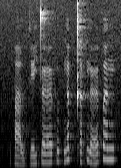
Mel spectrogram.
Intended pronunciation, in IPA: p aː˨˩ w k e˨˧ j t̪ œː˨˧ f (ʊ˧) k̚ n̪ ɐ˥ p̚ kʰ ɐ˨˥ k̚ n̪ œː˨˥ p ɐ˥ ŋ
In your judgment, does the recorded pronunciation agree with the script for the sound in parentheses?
yes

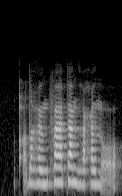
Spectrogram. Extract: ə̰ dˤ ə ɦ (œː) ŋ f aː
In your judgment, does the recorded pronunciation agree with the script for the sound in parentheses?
no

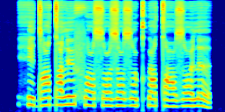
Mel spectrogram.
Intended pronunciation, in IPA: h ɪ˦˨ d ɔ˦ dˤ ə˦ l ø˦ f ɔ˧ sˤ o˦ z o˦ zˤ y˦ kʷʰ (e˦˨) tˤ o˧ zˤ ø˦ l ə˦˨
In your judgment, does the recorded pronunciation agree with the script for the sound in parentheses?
no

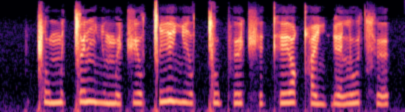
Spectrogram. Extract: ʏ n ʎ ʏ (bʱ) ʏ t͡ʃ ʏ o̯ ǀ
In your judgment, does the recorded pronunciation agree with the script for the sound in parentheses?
no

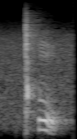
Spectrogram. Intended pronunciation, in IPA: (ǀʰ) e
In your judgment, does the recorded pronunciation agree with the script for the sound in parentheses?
yes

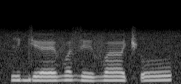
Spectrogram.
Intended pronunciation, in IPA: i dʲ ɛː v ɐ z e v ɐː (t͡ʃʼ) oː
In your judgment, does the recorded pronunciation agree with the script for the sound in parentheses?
yes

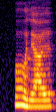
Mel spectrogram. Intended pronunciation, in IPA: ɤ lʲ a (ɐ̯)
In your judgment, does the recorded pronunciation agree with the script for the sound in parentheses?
no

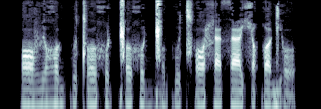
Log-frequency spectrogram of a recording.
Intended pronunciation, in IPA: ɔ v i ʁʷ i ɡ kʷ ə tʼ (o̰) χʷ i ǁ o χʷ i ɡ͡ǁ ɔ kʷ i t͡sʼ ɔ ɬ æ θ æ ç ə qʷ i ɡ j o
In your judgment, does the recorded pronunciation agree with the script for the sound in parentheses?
no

